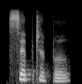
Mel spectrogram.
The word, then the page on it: septuple: Indian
